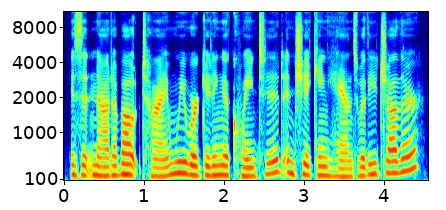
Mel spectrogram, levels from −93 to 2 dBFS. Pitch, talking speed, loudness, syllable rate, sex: 190 Hz, 200 wpm, -16 LUFS, 5.1 syllables/s, female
